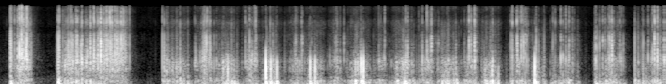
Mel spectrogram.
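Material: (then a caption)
Synthetic leather. Long pointed nails scratch with both hands across a flat, iridescent faux snakeskin mat of embossed reptile-pattern synthetic leather. Two short bursts of dry, broadband scraping are followed by a brief silence, then a steady run of rough, crackly strokes with sharper accents over a low rumbling base, ending after another short pause.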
